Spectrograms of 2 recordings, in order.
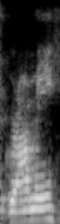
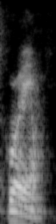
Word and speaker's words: Graeme: My main character is Grami, and I spelled it Graeme because why would you have all those silent letters? So clearly it has to be Grami. My editor's like, by the way, that's Graham.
